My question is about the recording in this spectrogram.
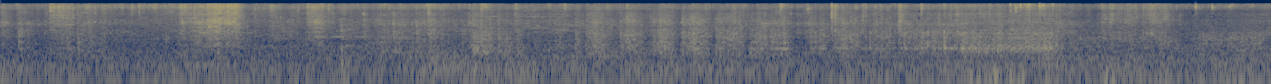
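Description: A jet of white vinegar from a sprayer spattering onto a wooden deck and a rubber doormat, in two spells of hissing spray with a short pause between them.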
